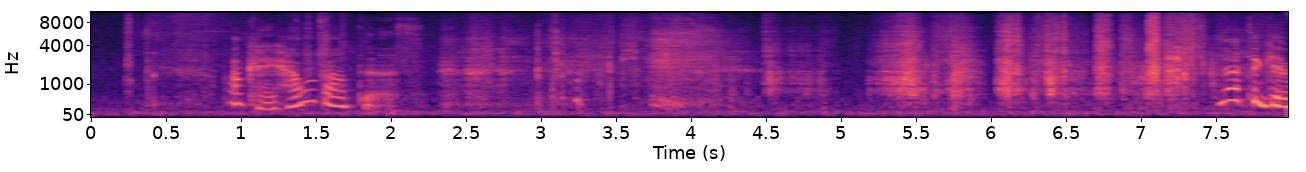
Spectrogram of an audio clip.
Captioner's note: laughs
